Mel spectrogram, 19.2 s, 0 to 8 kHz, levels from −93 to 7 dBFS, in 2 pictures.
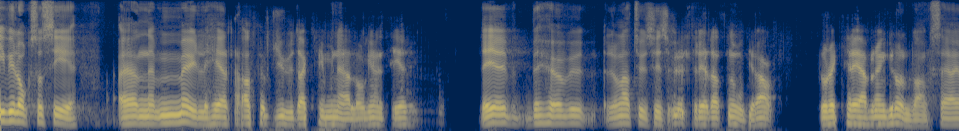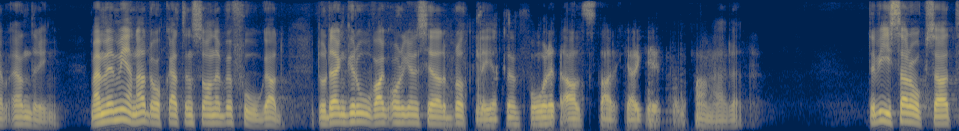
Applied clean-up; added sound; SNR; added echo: neural mask model Resemble Enhance denoiser.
